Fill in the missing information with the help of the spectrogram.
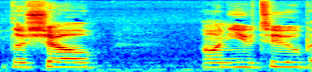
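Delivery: ordinary delivery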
